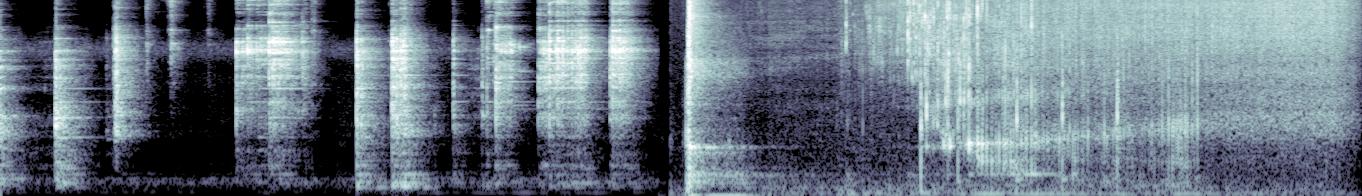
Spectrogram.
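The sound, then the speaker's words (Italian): Plates and cutlery clink in a quick run of bright, ringing knocks for several seconds as plates are taken, then a sharp burst as champagne is uncorked gives way to a steady fizzing, splashing wash of sound. “Forza, prendete i piatti e stappate lo champagne!”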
